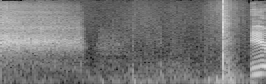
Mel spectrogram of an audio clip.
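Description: A hissing breath forced out through bared, clenched teeth, fading out about half a second in. Near the end comes a single slap of both palms against the ears of a rubber striking dummy.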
